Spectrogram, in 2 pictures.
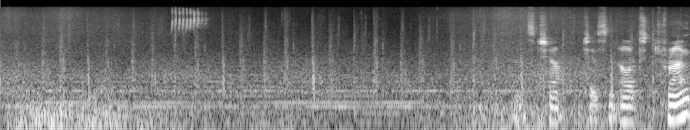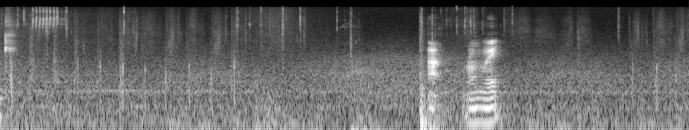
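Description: Footsteps crunch over grass and stones.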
